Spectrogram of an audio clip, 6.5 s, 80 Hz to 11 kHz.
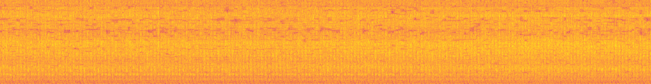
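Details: Renault Espace 2.0 dCi diesel idling with a rough, busy clatter and a faint tick about three to four per second; abnormal engine noise, cause unclear.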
